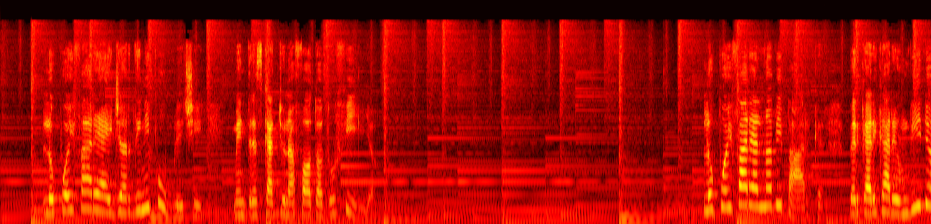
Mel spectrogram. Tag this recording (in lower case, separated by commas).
speech, music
